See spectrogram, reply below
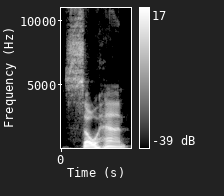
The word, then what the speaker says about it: Sochan: Ich habe äh, in den Pots bisher immer Sochan gesagt, aber er hat es selber klargestellt ähm, in so einem Vorstellungsvideo, das ich neulich gesehen habe. Und dann nennen wir ihn natürlich auch so, wie er ausgesprochen wird.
